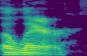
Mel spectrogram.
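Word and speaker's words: Helaire: the announcers that ceh his last name the h is silent i have not heard anybody else pronounce it without you know they were basically calling him edwards a lair is that how it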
